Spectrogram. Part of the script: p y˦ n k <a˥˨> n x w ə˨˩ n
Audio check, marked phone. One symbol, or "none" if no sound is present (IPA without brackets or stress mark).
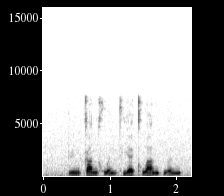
a˦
